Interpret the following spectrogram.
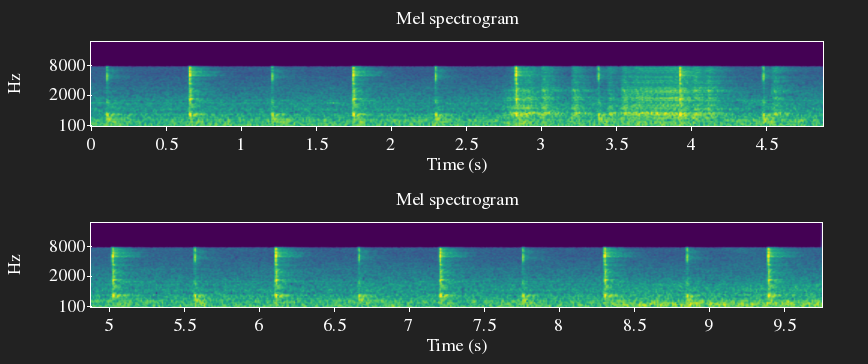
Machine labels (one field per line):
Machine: valve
